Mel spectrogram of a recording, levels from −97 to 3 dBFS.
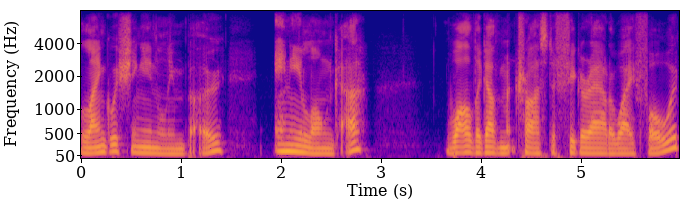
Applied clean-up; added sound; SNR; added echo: none; none; none; none.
